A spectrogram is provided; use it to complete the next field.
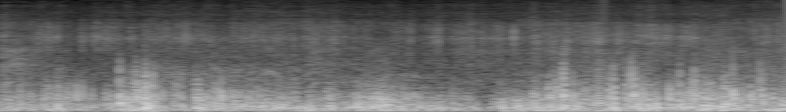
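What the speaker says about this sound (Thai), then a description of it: "ลมแรงมาก" Strong wind buffets the microphone while riding a bicycle outdoors, a continuous loud rumbling roar that swells and dips, with no talking.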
